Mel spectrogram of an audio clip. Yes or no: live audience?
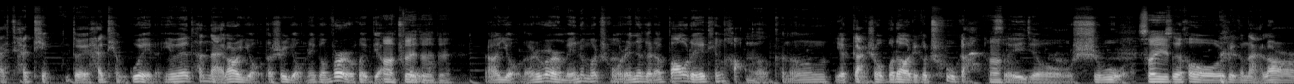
no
